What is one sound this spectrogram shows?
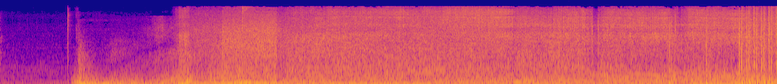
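A propeller plane's engine drones steadily with a low roar.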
